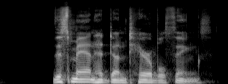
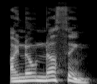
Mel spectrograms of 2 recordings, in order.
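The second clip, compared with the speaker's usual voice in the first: voice cracking; 9 semitones higher, 4 dB louder than usual. A narrator's reading. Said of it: "Her voice cracked".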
